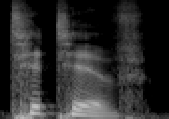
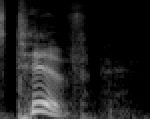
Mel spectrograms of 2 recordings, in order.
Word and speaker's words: substantive: But it's not titive. It's tiv. Substantive.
